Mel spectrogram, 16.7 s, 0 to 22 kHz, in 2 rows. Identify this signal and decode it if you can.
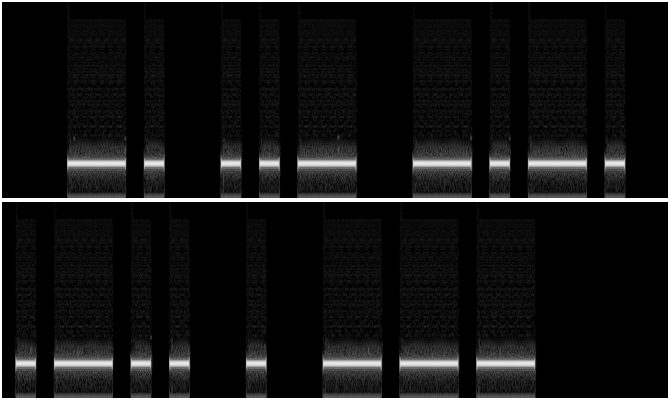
Morse code, heard as a keyed tone, about 5 wpm, 600 Hz. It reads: NUCLEO
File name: CW / 5PPM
